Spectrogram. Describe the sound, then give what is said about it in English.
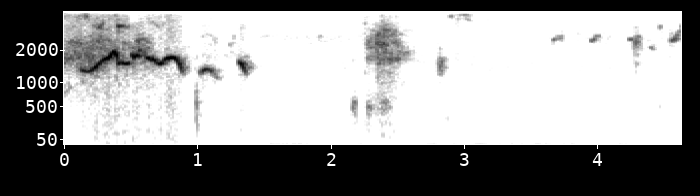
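A pet bird lets out a bright warbling whistle, then a string of short chirps and tweets with pauses between them, clear with no talking. “Yeah, and actually, Fagla was very quiet today because the bird that was behind Matt, she's like, I got this.”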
